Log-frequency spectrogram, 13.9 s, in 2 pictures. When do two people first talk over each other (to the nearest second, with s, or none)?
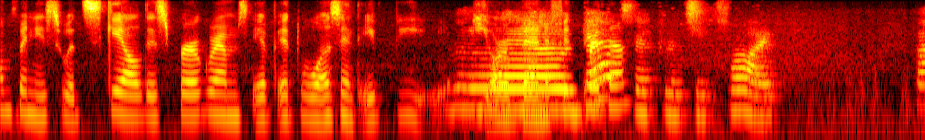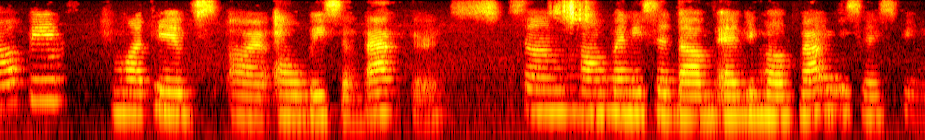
3 s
